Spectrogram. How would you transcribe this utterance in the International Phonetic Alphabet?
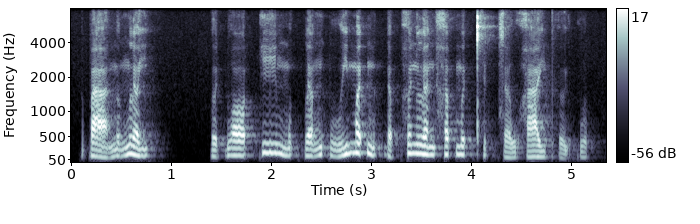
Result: p aː˨˩ n̪ ʊ˨˥ ŋ l ɐ˧ j | ɵ˨ t̚ w ɔː˧ t̚ k iː˥ m ʊ˨ k̚ l ɐ˨˥ ŋ p uː˨˥ j m ɐ˥ t̚ m ɪ˨˥ k̚ l ɐ˨ p̚ h ɵ˥ n l ɐ˥ n h ɐ˥ p̚ m ɵ˥ t̚ pʰ ɪ˧ k̚ s ɐ˨˧ w h aː˧ j pʰ ɵ˨˩ ɥ kʷ ɐ˧ p̚

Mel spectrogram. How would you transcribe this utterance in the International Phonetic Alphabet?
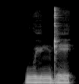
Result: w y ŋ ɖ e

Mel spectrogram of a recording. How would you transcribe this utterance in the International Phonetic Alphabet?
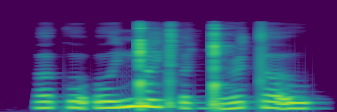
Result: ʌ k o ʔ o i̯ ŋ͡ǃ ə i̯ tʼ ə ɡ͡ǃ ə˞ t ʌ u̯

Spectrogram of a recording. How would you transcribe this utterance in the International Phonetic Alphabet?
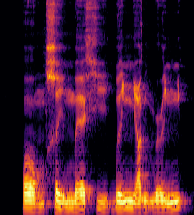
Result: ɔ˧˩˧ m χ i˧˩˧ m ɛ˩˧˩ x i˧˩˧ ɓ ə˨˥ ɲ ɑ˩˧˩ ɡ m ə˞˨˥ ɲ

